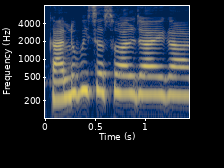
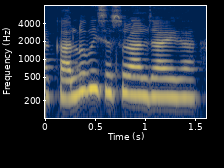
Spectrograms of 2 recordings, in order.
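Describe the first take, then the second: First: Higher, louder chirpy parrot chant. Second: Higher chirpy parrot repeat. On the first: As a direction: squawk it like a happy talking parrot. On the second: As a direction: echo it like a happy parrot. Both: Acted. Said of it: "और फिर बोलने भी लगा". (चहकता तोता)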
